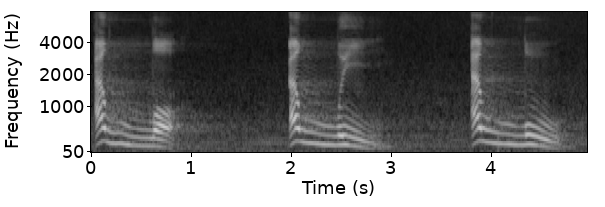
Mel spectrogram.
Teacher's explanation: Diucapkan dengan menyentuhkan dua sisi lidah kita dengan geraham-geraham atas.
